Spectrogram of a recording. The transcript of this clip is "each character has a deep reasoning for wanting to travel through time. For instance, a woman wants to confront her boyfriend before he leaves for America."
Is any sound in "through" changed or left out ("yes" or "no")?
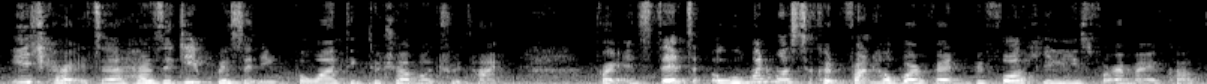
yes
